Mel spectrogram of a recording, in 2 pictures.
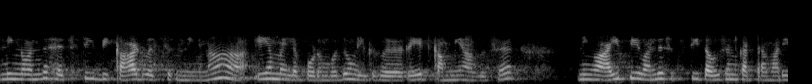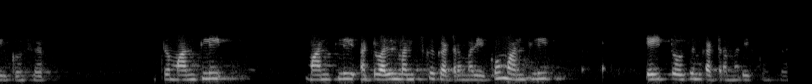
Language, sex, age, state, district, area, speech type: Tamil, female, 18-30, Tamil Nadu, Viluppuram, urban, conversation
